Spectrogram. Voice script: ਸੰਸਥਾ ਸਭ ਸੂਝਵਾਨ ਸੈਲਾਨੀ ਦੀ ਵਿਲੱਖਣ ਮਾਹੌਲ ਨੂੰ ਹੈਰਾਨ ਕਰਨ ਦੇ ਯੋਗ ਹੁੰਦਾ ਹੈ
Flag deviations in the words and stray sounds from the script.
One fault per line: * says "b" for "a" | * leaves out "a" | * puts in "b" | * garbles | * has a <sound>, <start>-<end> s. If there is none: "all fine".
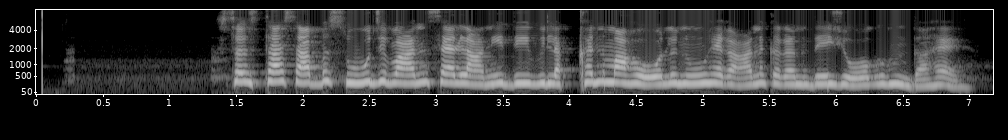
all fine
